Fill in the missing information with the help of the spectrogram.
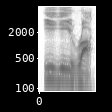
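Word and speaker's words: ijiraq: same thing anyway so i'm just going to go with ee rock because that seems to be the most prominent one um it's from the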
